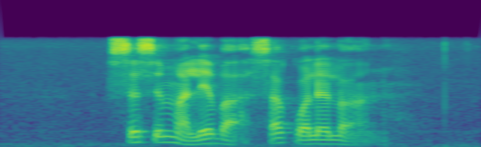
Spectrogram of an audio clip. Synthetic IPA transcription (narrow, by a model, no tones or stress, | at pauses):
sɪsɪmalɪba̰sakʼwalɛlwa̰ːnɔ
